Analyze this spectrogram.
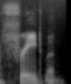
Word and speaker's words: Friedman: What I found funny, though, is that Dean Friedman is spelled, and he did this song about loving a McDonald's girl.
